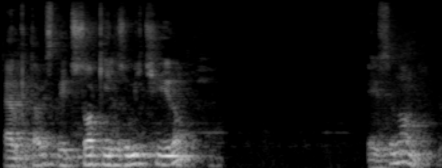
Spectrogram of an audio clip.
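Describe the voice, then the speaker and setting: A man's voice: mid-range voice, normal speed, warm tone. A man teaching a Bible lesson, who asks rhetorical questions and answers them himself, and dictates letters for viewers to write down. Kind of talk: religious teaching lecture. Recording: very echoey room.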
